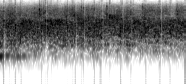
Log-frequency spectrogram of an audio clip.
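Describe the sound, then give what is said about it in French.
A crowd applauds the Virgin Mary and the Lord after praying a rosary, loudly and steadily, many hands clapping in a dense, continuous wash of sound with no voices on top. “On peut applaudir la Vierge Marie, le Seigneur.”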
